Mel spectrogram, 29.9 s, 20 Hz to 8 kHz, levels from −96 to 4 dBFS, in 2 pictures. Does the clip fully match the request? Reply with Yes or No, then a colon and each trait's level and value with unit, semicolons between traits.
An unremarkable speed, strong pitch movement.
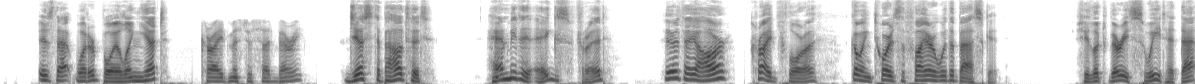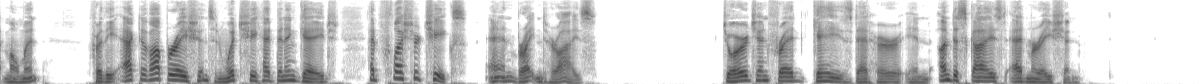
No: slow, 125 wpm; wide, 5.9 semitones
